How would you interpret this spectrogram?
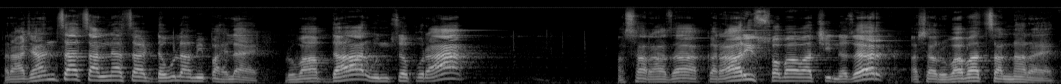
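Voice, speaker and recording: A man's voice: fairly high pitch, big pitch swings, takes it slowly, bright, forceful tone, full character voice. A man voicing a shrewd, observant envoy in a historical tale, explaining point by point. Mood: assured, exacting. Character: shrewd, observant envoy of a khan, methodically listing mistakes.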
